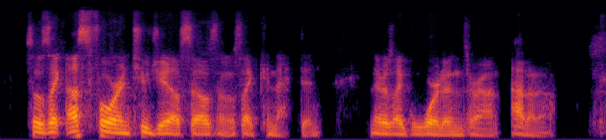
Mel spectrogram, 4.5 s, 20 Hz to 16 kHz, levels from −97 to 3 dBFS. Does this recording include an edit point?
no; 0 cuts

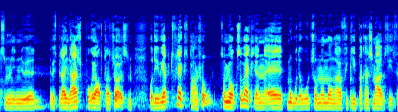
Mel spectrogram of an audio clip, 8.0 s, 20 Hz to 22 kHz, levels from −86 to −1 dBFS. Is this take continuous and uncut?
no; 1 cut; at 4.3 s

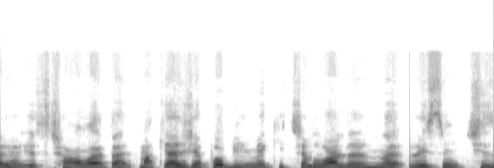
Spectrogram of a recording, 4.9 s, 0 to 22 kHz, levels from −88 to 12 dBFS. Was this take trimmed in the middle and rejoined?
yes; 2 cuts; at 1.3 s, 3.1 s

